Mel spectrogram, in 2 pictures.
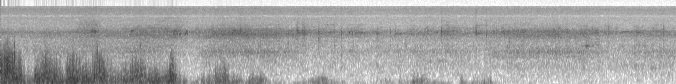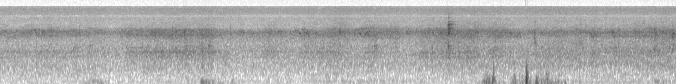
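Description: A harnessed pony trotting on grass, pulling a small four-wheeled carriage: hoofbeats and the rattle of the carriage, loudest for the first couple of seconds as it passes close, then fading to a few faint knocks as it draws away.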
